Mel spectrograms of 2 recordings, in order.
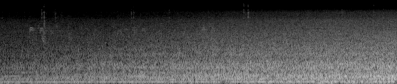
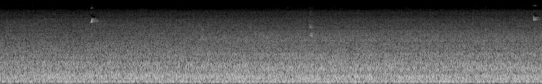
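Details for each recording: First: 1967 Chrysler Airtemp 6000 BTU window AC, model L06-72, after scraping heavy buildup off the clogged coil: steady air rush over low hum, fan running normally with improved airflow, before the compressor kicks on. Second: 1967 Chrysler Airtemp 6000 BTU window AC, model L06-72, running with compressor: steady fan and compressor roar, then sharp ticks as something came loose and went through the fan blades.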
